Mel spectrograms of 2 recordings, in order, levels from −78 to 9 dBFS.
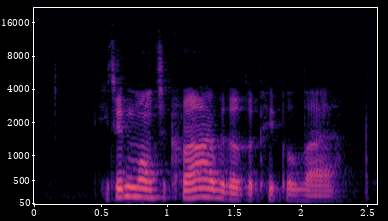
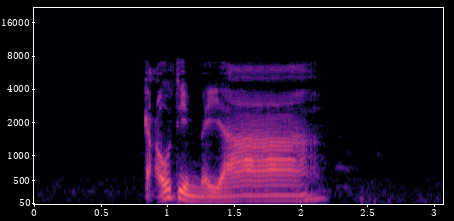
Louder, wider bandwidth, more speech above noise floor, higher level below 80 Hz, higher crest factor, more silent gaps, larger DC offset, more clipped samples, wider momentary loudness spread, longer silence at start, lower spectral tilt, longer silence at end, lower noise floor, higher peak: second, -29 LUFS vs -25 LUFS; first, 14 kHz vs 8 kHz; second, 25 dB vs 44 dB; second, -80 dBFS vs -64 dBFS; about the same, 18 dB vs 20 dB; neither; neither; neither; about the same, 10 LU vs 11 LU; second, 0.55 s vs 0.85 s; about the same, -5.5 dB/octave vs -5 dB/octave; second, 0.3 s vs 0.9 s; second, -54 dBFS vs -68 dBFS; second, -12 dBFS vs -8 dBFS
